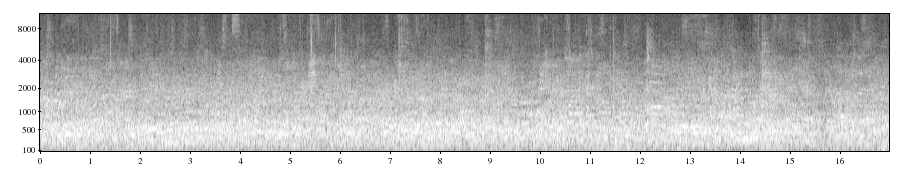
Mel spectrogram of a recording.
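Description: A cello plays softly.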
